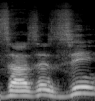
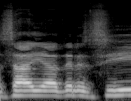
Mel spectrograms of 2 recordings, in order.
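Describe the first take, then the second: First: Said in the usual way. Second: Last জি as a long "zee"; one-alif stretch. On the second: Shown as a demonstration. Teacher reading examples to learners, final জি stretched. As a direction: hold the vowel of the final জি. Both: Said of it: "এক আলিফ টানিয়ে পড়বো".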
